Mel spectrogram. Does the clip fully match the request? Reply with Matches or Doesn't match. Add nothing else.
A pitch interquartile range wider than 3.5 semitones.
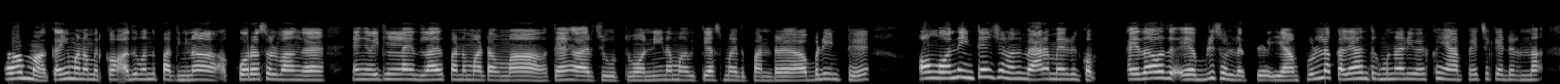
Doesn't match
